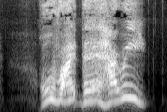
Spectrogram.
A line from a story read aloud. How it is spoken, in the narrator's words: he had time to yell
